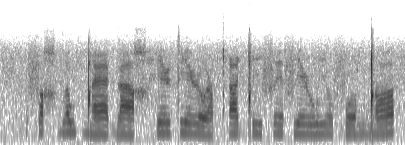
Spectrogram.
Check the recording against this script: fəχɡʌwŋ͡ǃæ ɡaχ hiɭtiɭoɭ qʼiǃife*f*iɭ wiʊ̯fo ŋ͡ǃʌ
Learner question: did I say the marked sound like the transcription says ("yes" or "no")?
yes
